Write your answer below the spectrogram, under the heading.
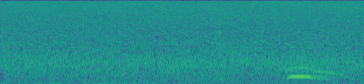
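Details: A Eurasian eagle-owl in a dark forest on a winter night gives one deep, short hoot near the end, low and level in pitch, over a quiet background hiss.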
